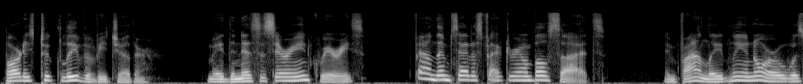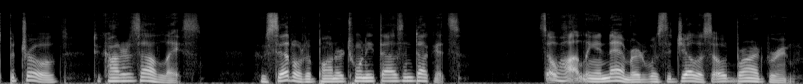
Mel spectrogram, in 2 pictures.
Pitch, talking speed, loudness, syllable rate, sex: 145 Hz, 145 wpm, -17 LUFS, 5.7 syllables/s, male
